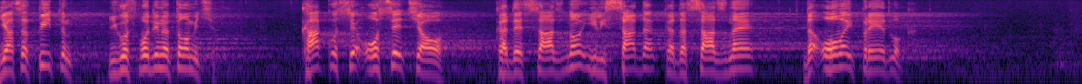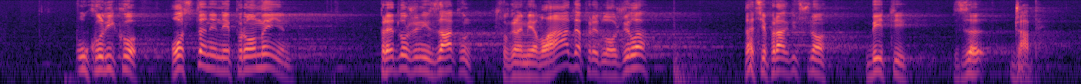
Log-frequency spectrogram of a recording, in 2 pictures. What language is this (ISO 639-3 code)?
srp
